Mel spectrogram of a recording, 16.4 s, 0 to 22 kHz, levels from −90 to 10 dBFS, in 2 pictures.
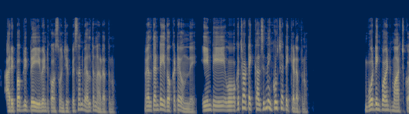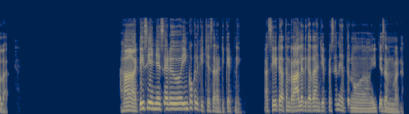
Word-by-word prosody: ఆ - - +5
republic 145 +2 +1
day - - +7
event 120 -1 -1
కోసం 110 +1 -3
అని 105 - -7
చెప్పేసి 120 +7 -5
అని 175 - -7
వెళ్తున్నాడతను. 100 -7 -4 0.7
వెళ్తుంటే 160 +4 +2
ఇదొక్కటే 135 -2 0
ఉంది. 90 -2 -6 0.3
ఏంటి 155 -1 +1 0.4
ఒక 190 - -2
చోట 215 -1 +2
ఎక్కాల్సింది 190 +5 0
ఇంకో 215 - +1
చోట 195 -5 -3
ఎక్కాడతను. 90 - -3 1.3
Boarding 175 0 +3
point 155 -3 +2
మార్చుకోలే. 120 0 0 2.3
ఆ! 135 +2 +2 0.3
టీసీ 205 +3 +4
ఏం 190 - 0
చేసాడు? 190 0 +3 0.3
ఇంకొకళ్ళకి 200 -5 -4
ఇచ్చేసారు 130 -6 -4
ఆ - - -20
టికెట్‌ని. - - -9 0.5
ఆ - - -1
సీట్ 160 0 +1
అతను 140 -1 -6
రాలేదు 140 +2 +4
కదా! 140 +1 +1
అని 130 - -9
చెప్పేసి 170 +5 -7
అతను 110 -2 -6 0.4
ఇచ్చేసాడన్నమాట. 90 -8 -5
140 Hz, 145 wpm, -24 LUFS, 120-175 Hz, 2.3 s, day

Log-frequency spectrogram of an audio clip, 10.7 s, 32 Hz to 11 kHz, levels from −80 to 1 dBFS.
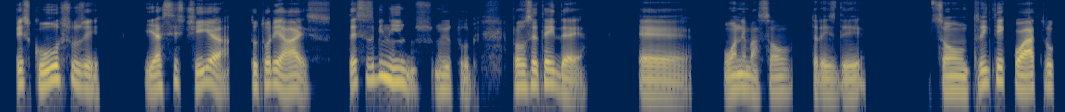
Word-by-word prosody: Fiz 145 +1 +2
cursos 145 -1 +2
e 110 - -1 0.5
e 115 - +2
assistia 140 +2 +1
a - - -9 0.2
tutoriais, 140 +3 +2 0.2
desses 175 +4 -1
meninos 160 -8 0
no 115 - -5
YouTube. 110 - -8 0.3
Pra 125 - +1
você 125 +3 +2
ter 145 +2 +3
ideia, 135 - 0 0.5
eh, 85 -3 0 0.3
com 100 - -2
animação 100 -3 -2 0.2
3D, 90 0 -3 0.7
são 105 -1 0
34 130 - +3
125 Hz, 120 wpm, -23 LUFS, 100-145 Hz, 0.7 s, ter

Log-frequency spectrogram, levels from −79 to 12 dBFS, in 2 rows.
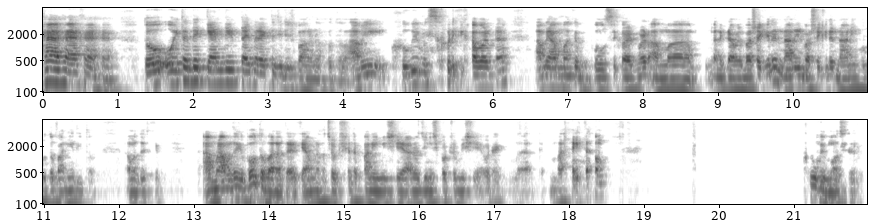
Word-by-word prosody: হ্যাঁ, 165 0 +11
হ্যাঁ, 140 -2 +9
হ্যাঁ, 120 - +3
হ্যাঁ। 90 -2 -5 0.4
তো, 135 - +4 0.3
ঐটা 150 +4 +4
দিয়ে 175 0 +6
ক্যান্ডি 150 +1 +5
টাইপের 140 -1 +4
একটা 130 0 -5
জিনিস 115 -1 -5
বানানো 95 -2 -5
হতো। 95 0 -14 0.2
আমি 125 +2 -1 0.4
খুবই 370 -9 -1
মিস 135 0 -2
করি - - -2 0.2
খাবারটা। 120 0 +4 0.5
আমি 120 - 0
আম্মাকে 115 +1 -3 0.2
বলছি 105 0 -4
কয়েকবার 105 +4 +2
আম্মা, 100 0 0 0.5
মানে 105 - -2
গ্রামের 100 0 +1
বাসায় 105 - +2
গেলে, 180 - +2 0.2
নানির 115 +2 +2
বাসায় 100 0 -1
গেলে 120 0 -1
নানি 100 +1 -2
মূলত 100 0 -7
বানিয়ে 95 +1 -7
দিত 95 0 -17 0.5
আমাদেরকে। 90 +1 -9 0.7
আমরা 110 +1 +2
আমাদেরকে 120 +1 -1
বলত 140 - +1
বানাতে 85 -1 0
আরকি - - -4
আমরা 95 +2 -5
হচ্ছে 100 0 -6
ওটার 95 0 -9
সাথে 100 +1 -7
পানি 95 -1 -1
মিশিয়ে, 95 0 -3
আরও 95 - -4
জিনিসপত্র 95 0 -6
মিশিয়ে - - -6
মানে - - -9 0.4
আ - - -9 0.4
বানাইতাম। 100 0 -2 2.7
খুবই - - -2
মজার। 90 0 -8
105 Hz, 145 wpm, -24 LUFS, 95-125 Hz, 2.7 s, হ্যাঁ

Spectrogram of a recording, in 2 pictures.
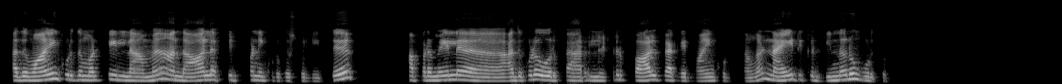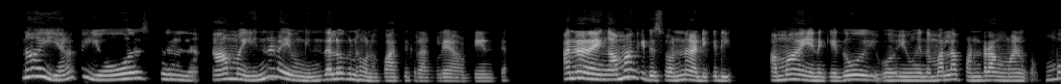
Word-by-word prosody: அது 190 0 0
வாங்கி 210 +7 +5
கொடுத்து 210 -3 -5
மட்டும் 195 +4 -2
இல்லாம, 180 -2 0 0.2
அந்த 190 -4 0
ஆள 200 +2 +3
ஃபிட் 205 -2 -13
பண்ணி 205 -2 -4
குடுக்க 170 0 -14
சொல்லிட்டு, 155 +6 -4 0.7
அப்பறம் 190 -1 -3
மேல, 210 +2 +2 0.5
அது 180 +1 -1
கூட 220 +2 -1
ஒரு 190 -2 -2 0.2
1/2 175 - -5
லிட்டர் 205 +5 -10
பால் 190 +3 +3
பாக்கெட் 175 -4 -3
வாங்கி 170 +2 -3
கொடுத்தாங்க. 155 +2 -9
நைட்டுக்கு 200 +1 +1
டின்னரும் 215 +7 0
குடுத்து - - -10 2.0
நான் 370 0 +2
எனக்கும் 310 - -5
யோசனல்ல 240 -2 -2 0.3
ஆமா. 250 0 0 0.2
என்னடா 315 - -1
இவங்க 195 -4 -2
இந்த 195 +5 -5
அளவுக்கு 250 0 -1
நம்மள 185 -5 -4
பாத்துகிறாங்களே 170 -2 -5
அப்டின்டு. 160 +2 -7 0.6
ஆனா, 275 +1 +6
நான் 255 -2 +12
எங்க 225 0 +4
அம்மாகிட்ட 275 -6 +1
சொன்னேன் 200 +3 +2
அடிக்கடி 180 0 -2 0.5
அம்மா 215 +5 +1 0.2
எனக்கு 180 -1 -3
ஏதோ 200 +4 -3 0.2
இவ 180 - -9 0.2
இவங்க 180 0 -1
இந்த 180 - -2
மாரிலாம் 230 +4 -1
பண்றங்கமா, 185 0 0
எனக்கு 180 -2 -6
ரொம்ப 225 +7 -7
195 Hz, 145 wpm, -24 LUFS, 180-230 Hz, 2.0 s, நான்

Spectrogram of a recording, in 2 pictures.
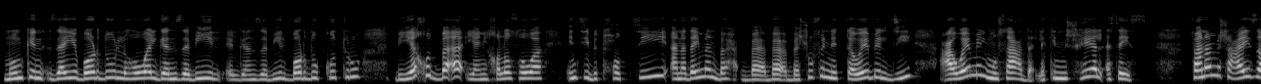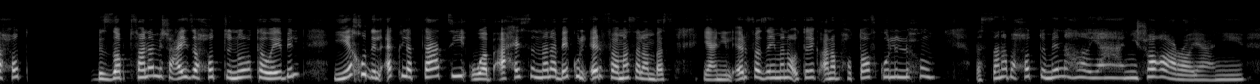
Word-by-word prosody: ممكن 285 +4 +1
زي 275 +5 +2
برضه 285 +3 +2
اللي 290 -3 0
هو 270 +2 +3
الجنزبيل، 260 -1 +1
الجنزبيل 230 +3 -4
برضه 275 +3 +1
كتره 325 +5 -6 0.3
بياخد 270 - +1
بقى 335 +4 +4
يعني 240 0 -5
خلاص 275 +3 -2
هو 275 0 +3 0.3
أنتِ 305 +2 -2
بتحطّيه 280 +8 -4
أنا 260 0 0
دايمًا 315 +7 +1
بح 260 -5 -4
ب 205 - -10 0.2
ب 235 -3 0
باشوف 275 - -7
إن 325 -4 +2
التوابل 280 +2 +1
دي 290 - -2 0.3
عوامل 325 - +4
مساعدة، 270 -4 +2
لكن 240 +8 -2
مش 275 0 -3
هي 350 +4 +3
الأساس، 245 - -2 0.4
فأنا 390 +6 +3
مش 405 -4 -6
عايزة 335 +3 +2
أحطّ 335 +2 -1 0.6
بالضبط 260 +6 +2
فأنا 340 +4 +3
مش 370 -4 -4
عايزة 315 +3 +3
أحطّ 340 +1 -2
نوع 310 +4 +4
توابل 295 -1 +4 0.4
ياخد 400 - +3
الأكلة 350 +4 +1
بتاعتي 375 +3 +2
وأبقى 245 +1 +3
أحسّ 340 +5 -2
إن 325 -3 0
أنا 345 +1 +3
باكل 340 +2 0
قرفة 320 0 +3
مثلًا 285 -3 +1
بس، 230 0 -2 0.4
يعني 220 0 -2
القرفة- 320 - +1
زي 300 +1 0
ما 310 - +2
أنا 315 - 0
قلت 315 - -3
لكِ- 320 0 -4
أنا 275 +2 +1
باحطّها 275 +3 -3
في 325 - -23
كل 340 0 -3
اللحوم، 340 +1 -4 0.4
بس - - -14
أنا 305 +5 0
باحطّ 360 +1 -5
منها 330 0 -3
يعني 300 0 -4
شعرة 290 -10 +1
يعني 215 +2 -7
295 Hz, 170 wpm, -24 LUFS, 260-335 Hz, 0.6 s, بقى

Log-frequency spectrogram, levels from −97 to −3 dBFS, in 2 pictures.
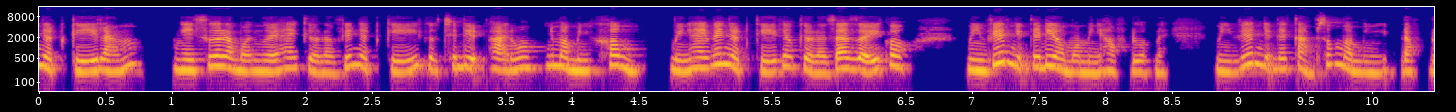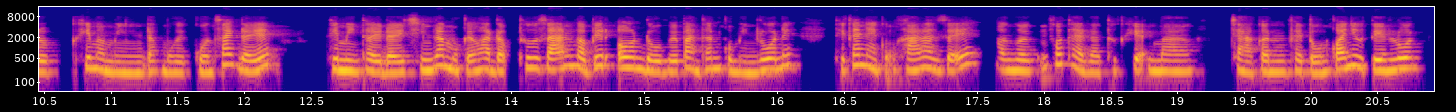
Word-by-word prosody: nhật 275 -5 +2
ký 215 0 +3
lắm. 235 +8 0 0.2
Ngày 230 -2 +2
xưa 290 +6 +4
là 280 - +6
mọi 220 -3 -1
người 215 -1 +1
hay, 260 +3 -2
kiểu 220 -5 0
là, 200 -1 -4
viết 285 - +2
nhật 290 -5 -1
ký, 215 +1 -1
kiểu, 260 - -1
trên 275 +4 -2
điện 250 -3 +3
thoại, 235 -3 +3
đúng 235 - 0
không? 270 0 -2
Nhưng 300 - 0
mà 275 - +3
mình 225 -1 +1
không, 295 -6 +3 0.3
mình 220 -2 0
hay 265 +2 +2
viết 330 +3 +4
nhật 285 -7 +2
ký 210 -1 -1
theo, 290 - 0
kiểu 250 - +3
là, 195 -1 -1
ra 250 +6 +6
giấy 225 -2 +5
cơ. 310 -2 +5 0.5
Mình 230 -2 +2
viết 370 - +6
những 290 -5 0
cái 285 - +3
điều 290 -3 +5
mà 205 -2 -2
mình 195 -1 -3
học 215 0 -4
được 205 0 -4
này, 200 - -7 0.4
mình 210 -2 -4
viết 330 +4 +3
những 285 -5 0
cái 245 0 -2
cảm 250 -8 0
xúc 320 - -3
mà 245 - +1
mình 200 -2 -4 0.2
đọc 215 -1 0
được 205 -2 -2 0.2
khi 275 - -1
mà 250 - -1
mình 195 -2 -3
đọc 210 +2 -5
một 200 - -4
cái 195 - -5
cuốn 200 -1 -3
sách 325 +7 +1
đấy 220 -1 +2
ấy, 305 +3 -2 0.4
thì 245 - +2
mình 225 -2 +3
thấy 215 -2 +2
đấy 195 0 +4
chính 230 +4 -1
là 300 - +5
một 255 -5 0
cái 205 - 0
hoạt 245 0 +1
động 220 -1 +1
thư 265 0 +1
giãn 250 +4 +3
và 260 - +3
biết 285 +5 0
ơn 270 -1 +4
đối 225 -4 +2
với 210 - +1
bản 250 +3 0
thân 250 +3 -4
của 230 - -3
mình 200 -2 -4
luôn 245 +1 +3
ấy. 310 - -4 0.3
Thì - - -8
cách 315 0 +1
này 275 -5 -1
cũng 270 - -8
khá 230 -1 0
là 270 -1 0
dễ, 280 +6 +1 0.2
mọi 235 - -3
người 225 -1 +1
cũng 225 +5 -12
có 330 - +2
thể 275 -9 -2
là 200 -1 -4
thực 225 - -13
hiện 220 +1 0
mà 215 -1 -2 0.3
chả 230 -5 -2
cần 210 -1 0
phải 215 +1 -4
tốn 195 +2 -2
quá 245 +1 +6
nhiều 290 +2 +1
tiền 230 -1 +5
luôn. 260 +2 +4
235 Hz, 320 wpm, -22 LUFS, 215-270 Hz, 0.5 s, là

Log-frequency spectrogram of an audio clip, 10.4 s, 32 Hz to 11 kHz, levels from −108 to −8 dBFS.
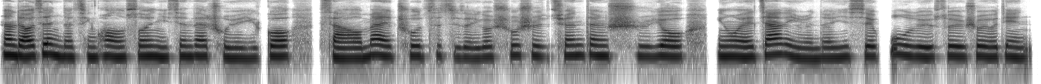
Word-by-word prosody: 那 245 -1 +6
了 220 -1 +7
解 255 +3 +4
你 225 -2 +2
的 210 0 0
情 210 0 -3
况 220 0 +1
了， 210 - +1
所 225 +1 0
以 225 - +2
你 210 -1 +2
现 220 +1 -2
在 225 0 +1
处 205 -1 -5
于 195 0 0
一 195 0 -4
个 220 +2 +3 0.3
想 205 -2 +2
要 195 0 +2
迈 230 +1 +4
出 225 +1 -2
自 220 +2 -10
己 215 -2 -9
的 200 0 -3
一 195 - -3
个 210 +1 -2
舒 235 +2 -5
适 225 -2 -3
圈， 235 +2 -2
但 235 -1 0
是 220 -1 -4
又 220 -1 +2 0.3
因 220 -2 0
为 210 -1 +3
家 245 +4 +4
里 240 -3 -1
人 190 -2 -2
的 200 0 -3
一 210 +1 -1
些 215 +1 -1
顾 240 -2 -1
虑， 210 -1 +1
所 215 +2 -4
以 215 0 +2
说 225 +1 -1
有 210 -1 +1
点， 205 -1 -2
220 Hz, 270 characters per minute, -23 LUFS, 210-225 Hz, 0.3 s, 了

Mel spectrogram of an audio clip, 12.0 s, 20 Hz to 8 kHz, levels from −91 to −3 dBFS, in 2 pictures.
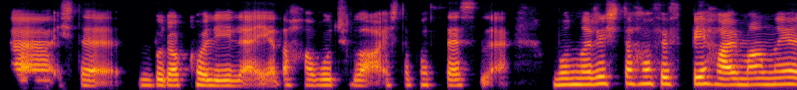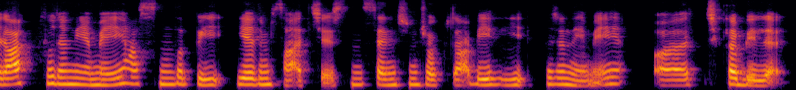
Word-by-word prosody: eee, 175 0 +1
işte, 335 -1 -1 0.2
brokoliyle 180 -2 +2
ya - - 0
da - - -1
havuçla, 185 -1 -1
işte, 195 0 -10
patatesle 190 -2 -4 0.5
bunları, 210 +2 +4
işte, 235 0 +2
hafif 230 -1 +1
bir 225 - +7
harmanlayarak 205 +2 +4
fırın 220 -2 +1
yemeği 200 +2 0
aslında 220 -1 -3
bir 195 -1 -2
yarım 205 0 +2
saat 215 - -3
içerisinde 200 - -7
senin 195 -2 -2
için 205 +1 -5
çok 190 -2 -3
güzel - - -3
bir 195 0 +3
yı 190 -1 -5
fırın 215 -2 -1
yemeği, 205 +7 -4 0.3
ııı, 180 +1 +1
çıkabilir. 205 - +1
200 Hz, 150 wpm, -23 LUFS, 185-220 Hz, 0.5 s, bir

